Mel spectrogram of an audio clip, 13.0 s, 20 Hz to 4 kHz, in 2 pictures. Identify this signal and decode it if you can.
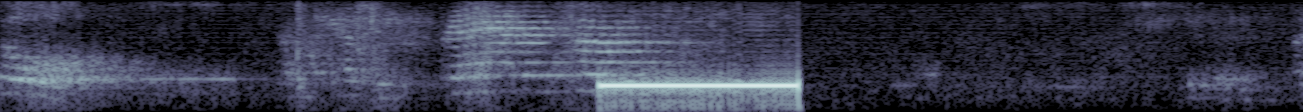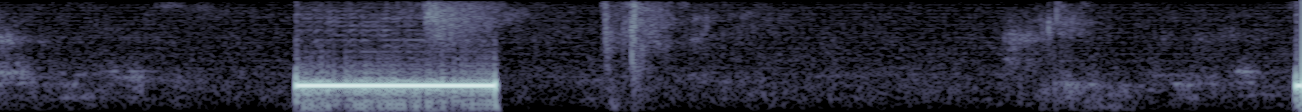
Ringback tone (Europe, 425 Hz), with speech.
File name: out- -2011- - - .332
